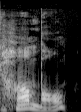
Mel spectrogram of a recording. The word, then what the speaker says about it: Humble: And y'all, it's spelled like humble, but it's pronounced, if you're from that area, Humble, Texas.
